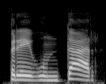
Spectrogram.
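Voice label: "preguntar", Spanish, female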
